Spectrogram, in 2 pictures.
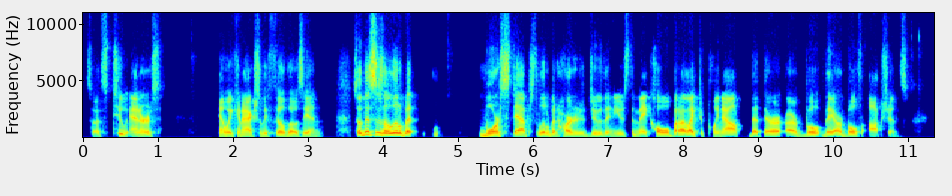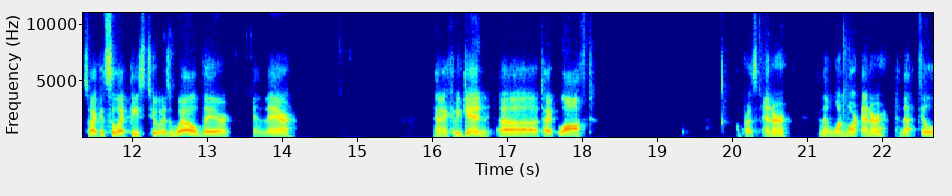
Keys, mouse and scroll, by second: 1.2-1.6 scroll, 5.3 right click, 5.8-6.2 scroll, 8.2-9.6 scroll, 11.6 click, 13.0 click, 13.8 click, 15.2 click, 22.0 Return, 22.0 typing.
